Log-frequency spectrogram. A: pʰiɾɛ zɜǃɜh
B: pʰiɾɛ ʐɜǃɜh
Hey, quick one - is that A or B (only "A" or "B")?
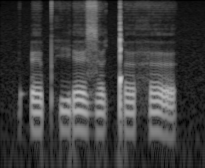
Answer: A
